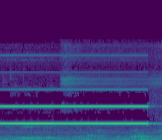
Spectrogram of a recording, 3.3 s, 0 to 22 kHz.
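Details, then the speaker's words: Logitech S-220 2.1 speaker amp board (bass output dead), continuity test on the large 3300 µF filter capacitor: steady high beep about three seconds, then cuts off as it charges; capacitor good. "kesti yani 3300 mikrofarat olmasına rağmen belirli bir süre sonra kesiyor"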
